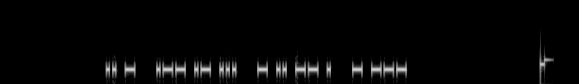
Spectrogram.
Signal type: Morse code

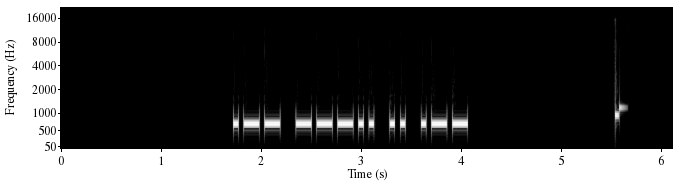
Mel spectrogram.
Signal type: Morse code

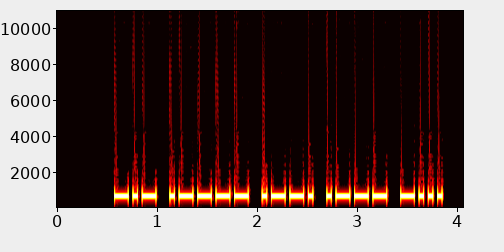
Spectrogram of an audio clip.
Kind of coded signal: Morse code

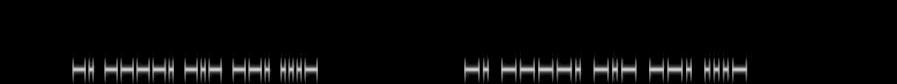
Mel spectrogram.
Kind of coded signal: Morse code

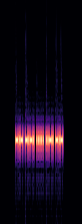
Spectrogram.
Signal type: Morse code

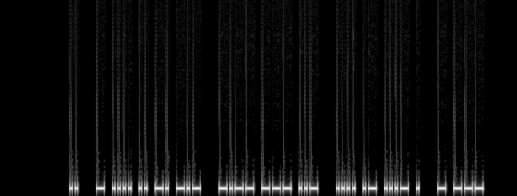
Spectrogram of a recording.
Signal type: Morse code

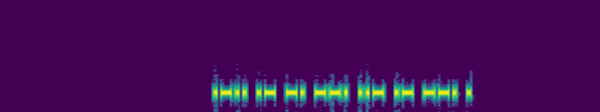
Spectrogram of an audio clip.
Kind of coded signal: Morse code

